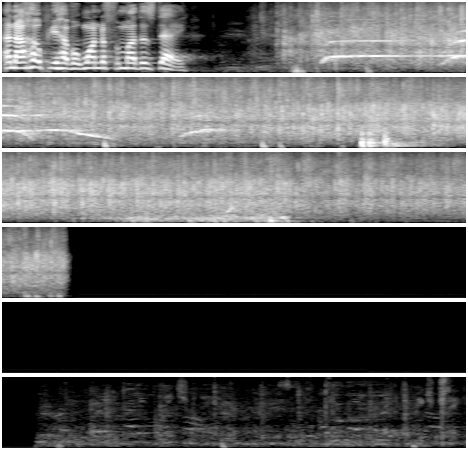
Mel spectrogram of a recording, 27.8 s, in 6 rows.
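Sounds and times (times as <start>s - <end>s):
speech: 0.0s - 2.0s
standing ovation applause: 2.4s - 14.6s.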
